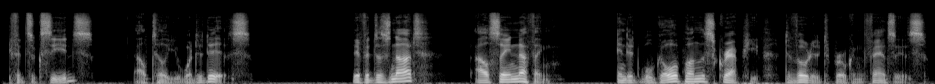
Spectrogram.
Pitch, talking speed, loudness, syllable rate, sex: 100 Hz, 180 wpm, -21 LUFS, 5.2 syllables/s, male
